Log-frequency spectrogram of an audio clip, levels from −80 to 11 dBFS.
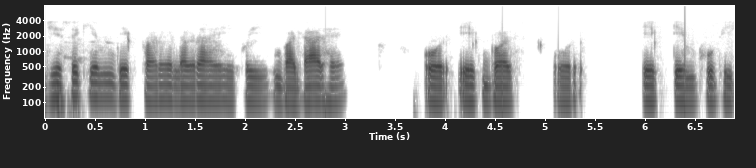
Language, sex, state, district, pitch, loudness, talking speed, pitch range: Hindi, male, Uttar Pradesh, Hamirpur, 105 Hz, -21 LUFS, 185 wpm, 105-110 Hz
